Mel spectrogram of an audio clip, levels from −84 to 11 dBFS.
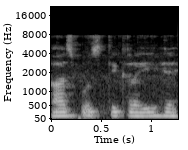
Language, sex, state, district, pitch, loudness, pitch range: Hindi, male, Chhattisgarh, Bilaspur, 130 Hz, -19 LUFS, 125-130 Hz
